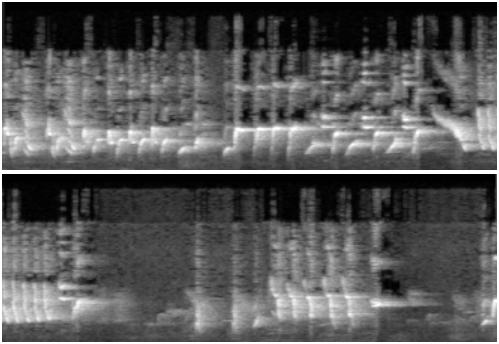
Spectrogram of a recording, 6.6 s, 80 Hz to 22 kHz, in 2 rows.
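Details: Balkan goldfinch, Carduelis carduelis balcanica, singing for the 2017 goldfinch song world championship run over the internet; fast, dense twittering of sharp chirps and rattling trills, about 220 notes a minute, pausing briefly near the end.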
